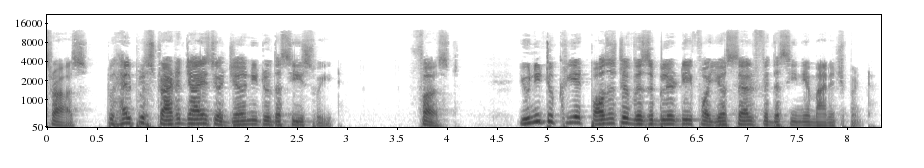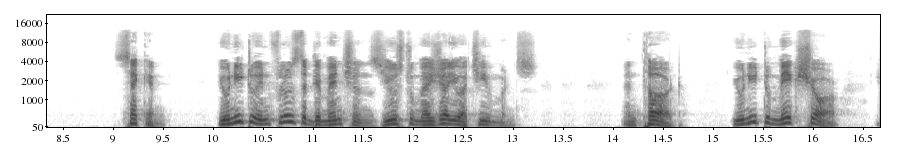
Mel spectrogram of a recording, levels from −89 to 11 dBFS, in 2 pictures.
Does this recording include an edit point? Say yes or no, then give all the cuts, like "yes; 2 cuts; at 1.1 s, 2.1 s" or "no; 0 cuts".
yes; 1 cut; at 15.1 s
